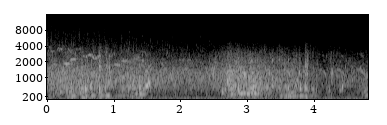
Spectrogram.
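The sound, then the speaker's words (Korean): Oars of a small ferry boat dip and splash steadily in river water, a continuous swirl of lapping and dripping with soft rhythmic strokes, no voices present. “이번에는 나룻배를 탔어요.”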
